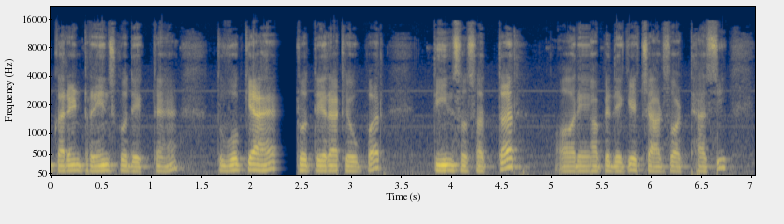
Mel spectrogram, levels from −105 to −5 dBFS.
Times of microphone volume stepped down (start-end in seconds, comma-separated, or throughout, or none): none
